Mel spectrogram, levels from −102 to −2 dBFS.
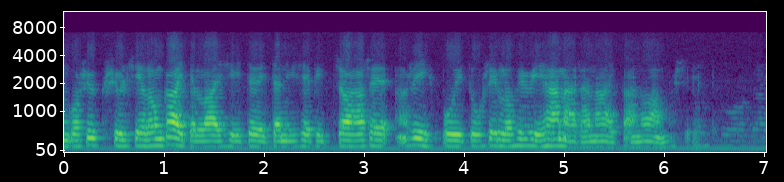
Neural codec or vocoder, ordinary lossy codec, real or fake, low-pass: none; none; real; 7.2 kHz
